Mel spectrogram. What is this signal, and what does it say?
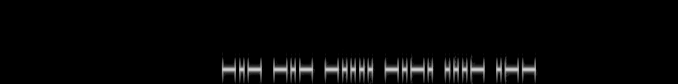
Morse code, heard as a keyed tone, about 28 wpm, 700 Hz. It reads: KK6CVW
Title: USA Call Signs - 6 Characters - Repeated 3x - 28wpm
